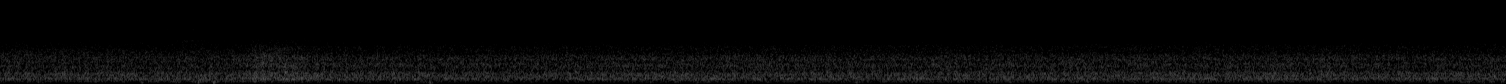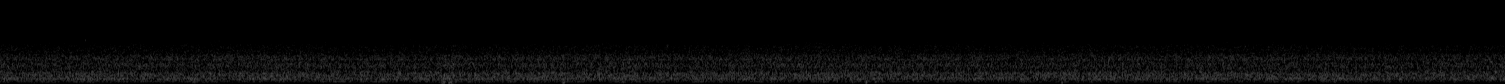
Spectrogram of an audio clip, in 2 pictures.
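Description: Near silence: a faint, steady hiss of room tone or recording noise.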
